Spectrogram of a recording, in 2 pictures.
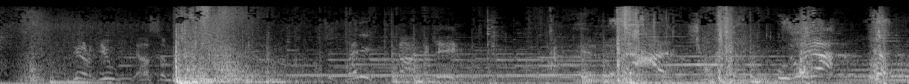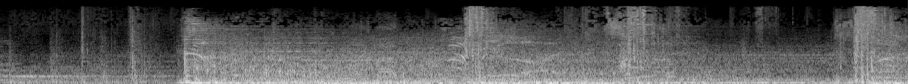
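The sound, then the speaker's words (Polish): A gunpowder bomb explodes in a video game with loud booming blasts and crashing debris, then a heavier burst partway through that stays dense and loud to the end. “Bomba prochowa, tak jest.”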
